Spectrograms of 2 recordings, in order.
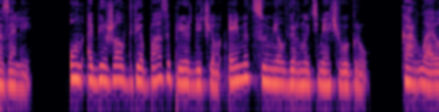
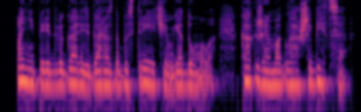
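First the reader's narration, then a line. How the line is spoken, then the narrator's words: Vexed muttering. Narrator (Russian): раздосадованно бормотала Элис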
